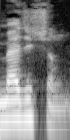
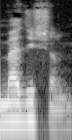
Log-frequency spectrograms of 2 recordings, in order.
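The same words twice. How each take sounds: Both takes have the same delivery.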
